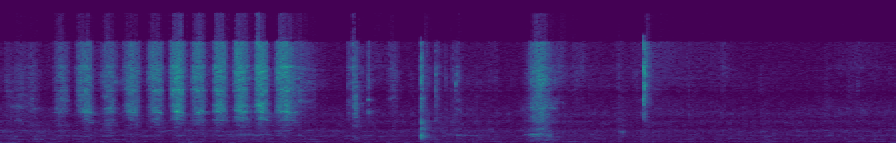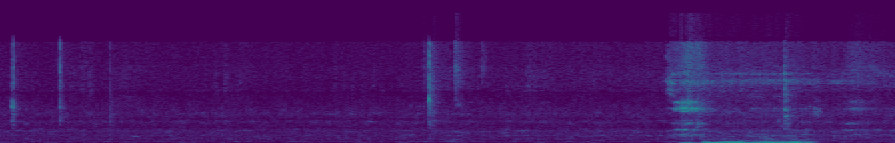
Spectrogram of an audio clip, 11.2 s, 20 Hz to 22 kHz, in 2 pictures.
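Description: A burr is scraped off a plastic part from a 1/24 scale Airfix Spitfire Mk Vb kit with a rapid run of close, fine rasping strokes, then scattered light handling noises and a louder rub near the end.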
